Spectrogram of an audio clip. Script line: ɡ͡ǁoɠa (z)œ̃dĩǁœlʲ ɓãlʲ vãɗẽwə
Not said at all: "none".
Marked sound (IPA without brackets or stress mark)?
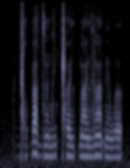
d͡z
